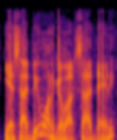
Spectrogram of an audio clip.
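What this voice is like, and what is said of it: Dog voice with southern accent. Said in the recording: “she had a bit of a southern accent ... she answers in a southern accent”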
